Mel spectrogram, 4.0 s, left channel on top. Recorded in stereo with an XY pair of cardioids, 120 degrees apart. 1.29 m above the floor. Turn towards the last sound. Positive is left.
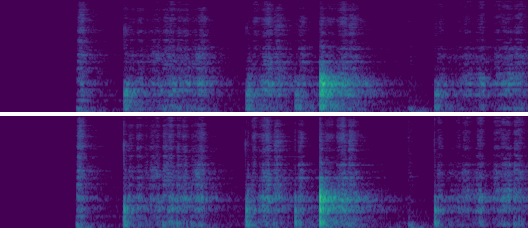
turn(degrees=-50)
